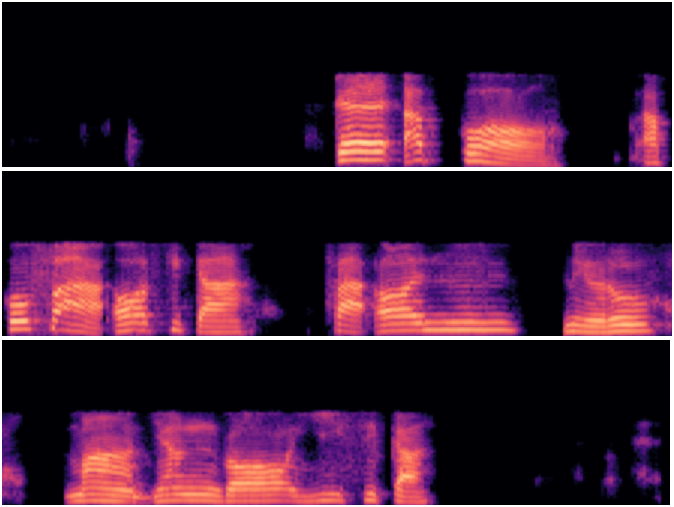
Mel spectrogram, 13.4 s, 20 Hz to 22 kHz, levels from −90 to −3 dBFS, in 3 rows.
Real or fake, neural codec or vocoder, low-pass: fake; codec, 16 kHz, 1.1 kbps, Voila-Tokenizer; 3.6 kHz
